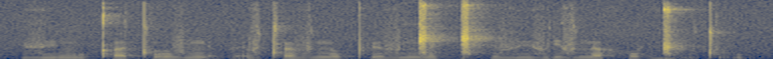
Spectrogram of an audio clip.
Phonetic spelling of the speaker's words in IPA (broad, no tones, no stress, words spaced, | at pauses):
vyŋukʼɐ tʼʊv ŋɛ̰pɛ̰vtʼœvno pʼʏvŋ͡ǁɪǁʰɪ vyvɾʲəvnɐho ɡ͡ǁṵtʼṵ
